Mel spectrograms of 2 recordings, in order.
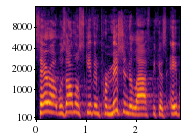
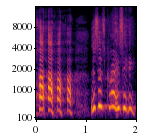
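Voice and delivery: mock bitter laugh, much higher; 9 semitones higher than usual. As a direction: scoff it out with a sour little laugh. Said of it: "bitter amusement".

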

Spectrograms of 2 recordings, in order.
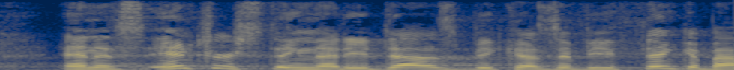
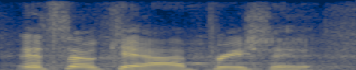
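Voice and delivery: normal talking voice

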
